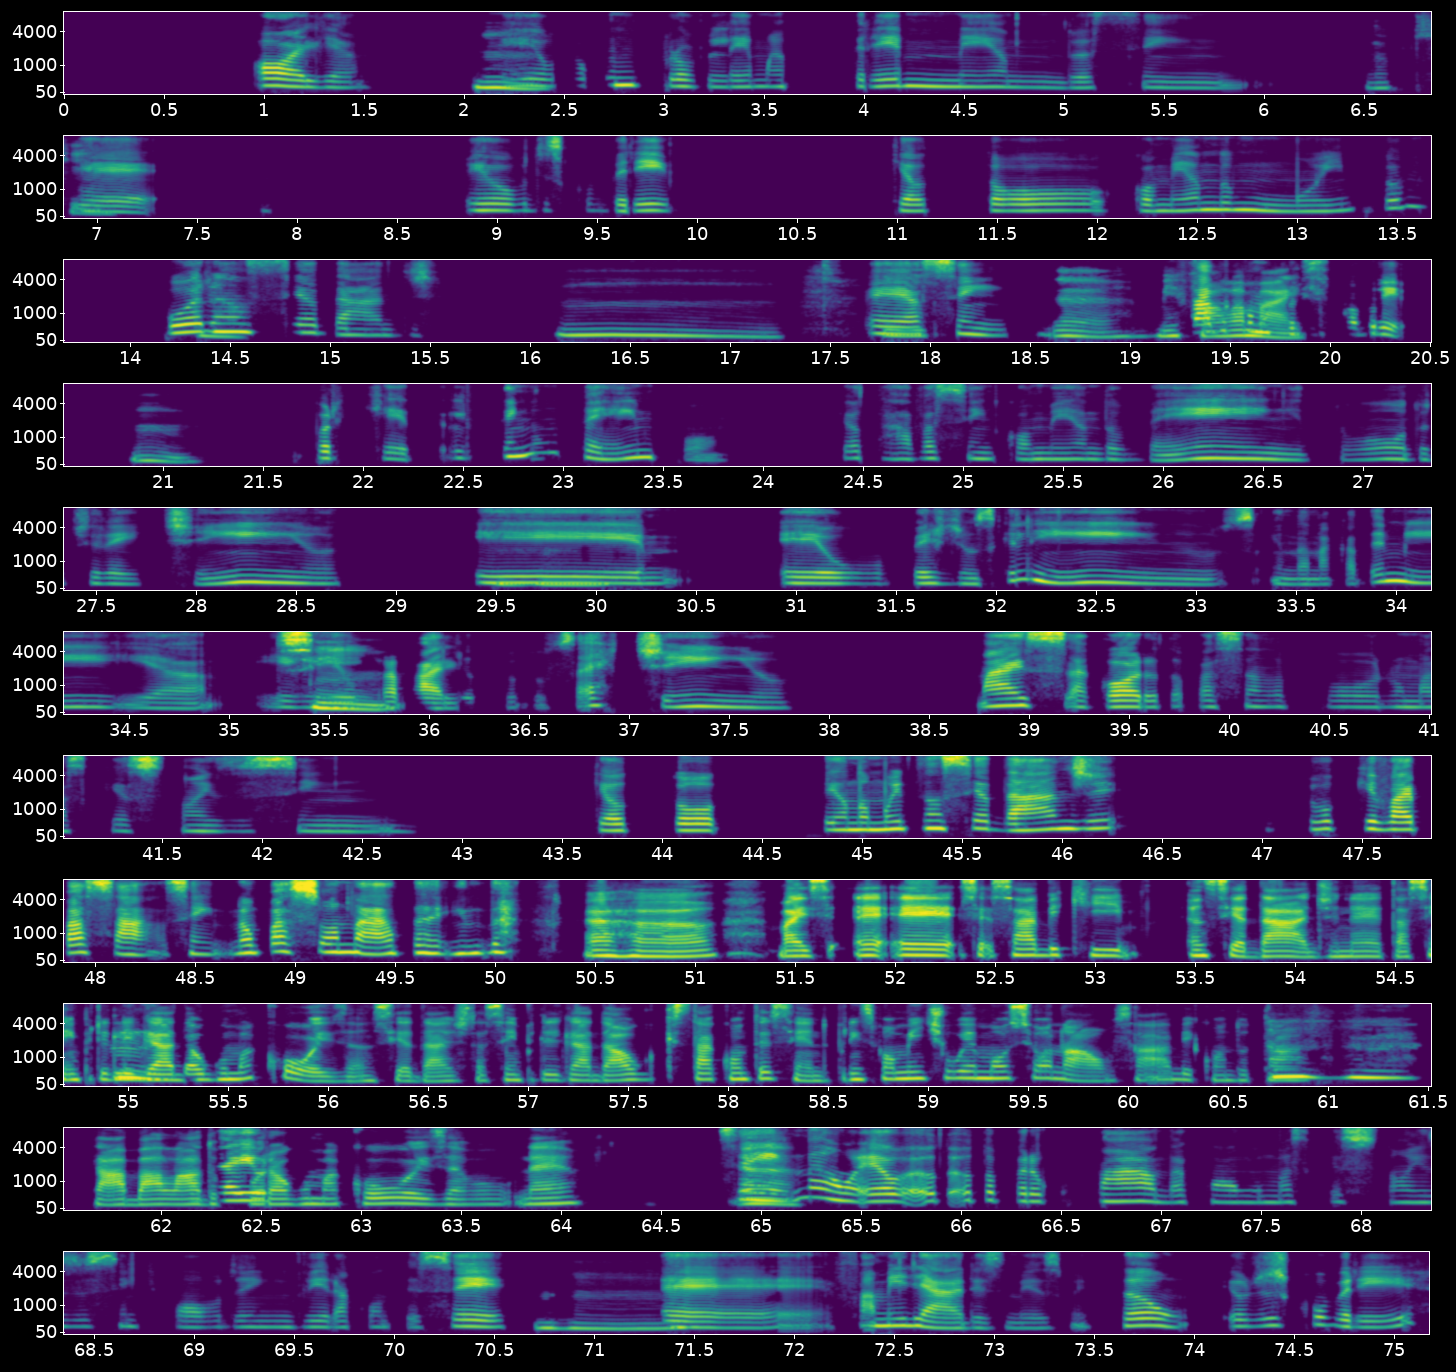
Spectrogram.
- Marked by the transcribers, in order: tapping; other noise; laugh
- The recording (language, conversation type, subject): Portuguese, advice, Como e em que momentos você costuma comer por ansiedade ou por tédio?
